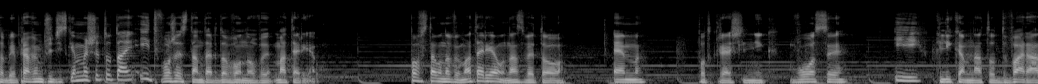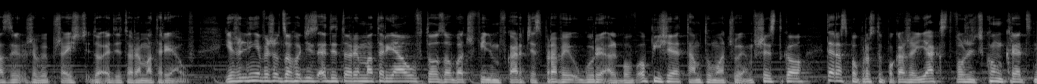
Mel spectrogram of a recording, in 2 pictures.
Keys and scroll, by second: 6.2 shift+m, 7.6-8.7 typing.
